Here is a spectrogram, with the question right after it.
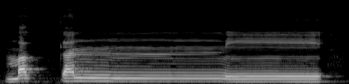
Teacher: مکنی، یا ساکن سے پہلے زیر ہے، حروف مدہ ہے، ایک الف کے برابر کھینچنا ہے اور یہاں پر نون مشدد ہے تو آپ نے غنہ بھی کرنا ہے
